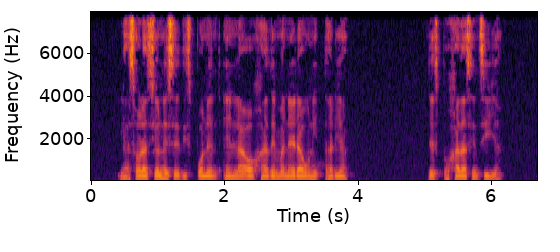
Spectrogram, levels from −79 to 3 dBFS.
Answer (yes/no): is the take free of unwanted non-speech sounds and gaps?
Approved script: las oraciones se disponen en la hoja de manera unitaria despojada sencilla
yes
